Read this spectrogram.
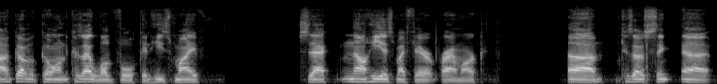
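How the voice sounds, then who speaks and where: A man's voice: mid-range voice, fairly bright tone, dry recording. A man co-hosting a podcast, telling game lore in a profane, enthusiastic casual chat. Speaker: podcast co-host.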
